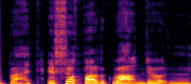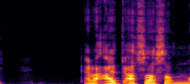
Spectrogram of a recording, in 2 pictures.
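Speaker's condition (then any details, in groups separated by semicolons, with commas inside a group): Ataxia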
